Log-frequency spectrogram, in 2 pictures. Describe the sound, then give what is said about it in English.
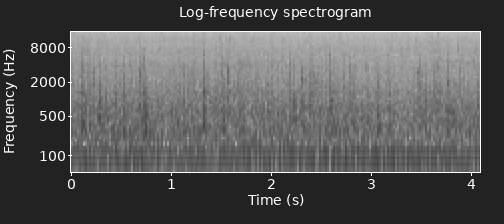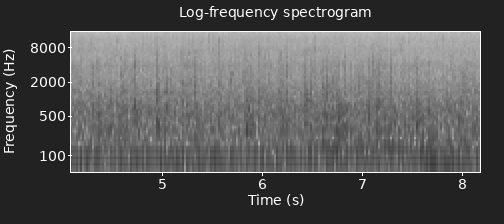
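Rain taps on a window in a dense, steady patter of countless small drops, soft and even throughout, with no voices. “by the sound of the rain at your window, you slip deeper into sleep as each raindrop taps from outside to heal your body.”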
